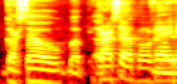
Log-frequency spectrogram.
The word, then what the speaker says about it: Garcelle Beauvais: Garcelle Beauvais.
